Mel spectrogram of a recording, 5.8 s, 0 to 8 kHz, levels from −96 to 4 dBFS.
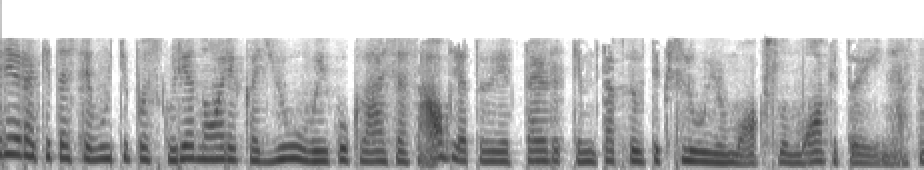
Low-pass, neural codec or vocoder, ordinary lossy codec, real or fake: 7.2 kHz; vocoder, 44.1 kHz, 128 mel bands, Pupu-Vocoder; AAC, 16 kbps; fake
